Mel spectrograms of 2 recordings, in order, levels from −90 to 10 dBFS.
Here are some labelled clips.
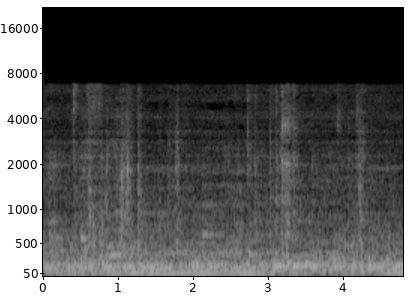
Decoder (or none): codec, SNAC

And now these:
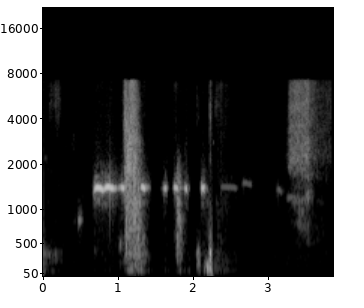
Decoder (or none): none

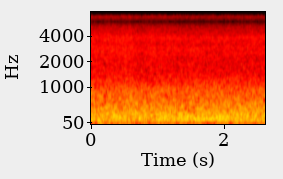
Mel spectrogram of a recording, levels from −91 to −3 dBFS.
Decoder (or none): none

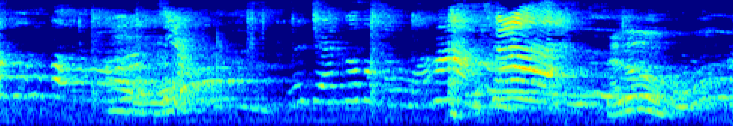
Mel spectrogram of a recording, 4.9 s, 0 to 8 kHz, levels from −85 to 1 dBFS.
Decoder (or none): none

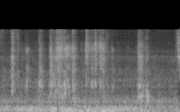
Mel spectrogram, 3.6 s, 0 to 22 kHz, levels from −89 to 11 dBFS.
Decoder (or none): vocoder, Vocos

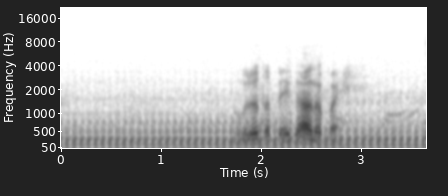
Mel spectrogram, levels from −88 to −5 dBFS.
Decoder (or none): vocoder, Vocos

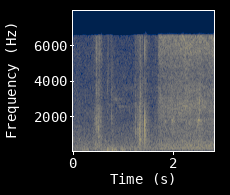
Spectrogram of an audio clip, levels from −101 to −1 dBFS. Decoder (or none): vocoder, BigVGAN v2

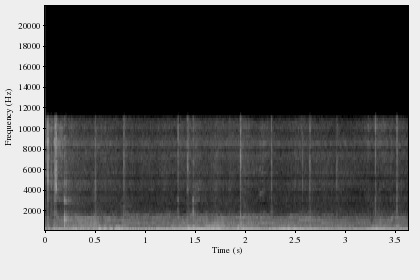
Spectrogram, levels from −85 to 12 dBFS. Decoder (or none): codec, SNAC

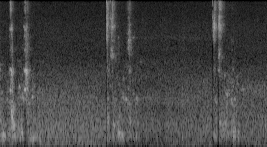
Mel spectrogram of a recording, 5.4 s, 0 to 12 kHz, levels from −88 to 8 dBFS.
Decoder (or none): none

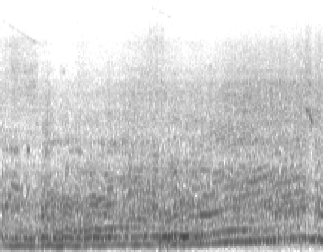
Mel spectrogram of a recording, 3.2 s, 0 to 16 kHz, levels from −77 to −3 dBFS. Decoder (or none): none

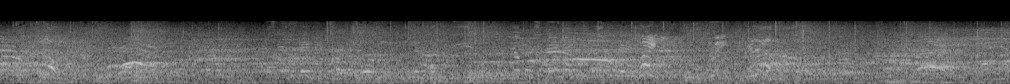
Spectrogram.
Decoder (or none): none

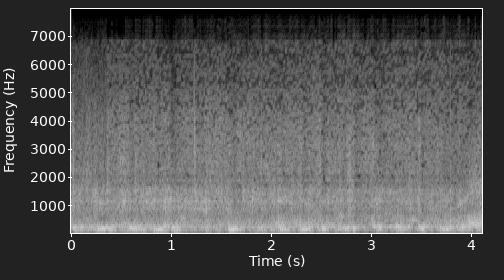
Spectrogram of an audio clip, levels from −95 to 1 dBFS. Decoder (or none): codec, ZipCodec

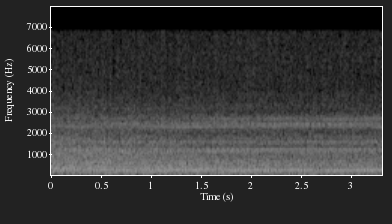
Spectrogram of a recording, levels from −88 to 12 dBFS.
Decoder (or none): none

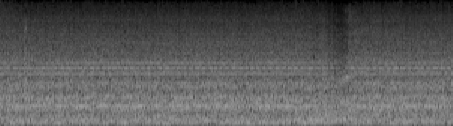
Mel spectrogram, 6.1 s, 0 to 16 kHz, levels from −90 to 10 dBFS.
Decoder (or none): none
